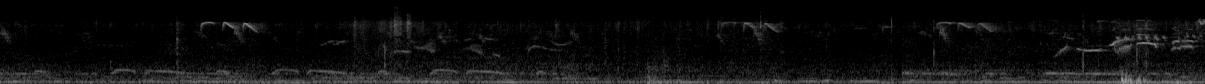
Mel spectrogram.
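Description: Birds calling: short high chirps every few seconds, and a low cooing call repeated several times in the first few seconds.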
